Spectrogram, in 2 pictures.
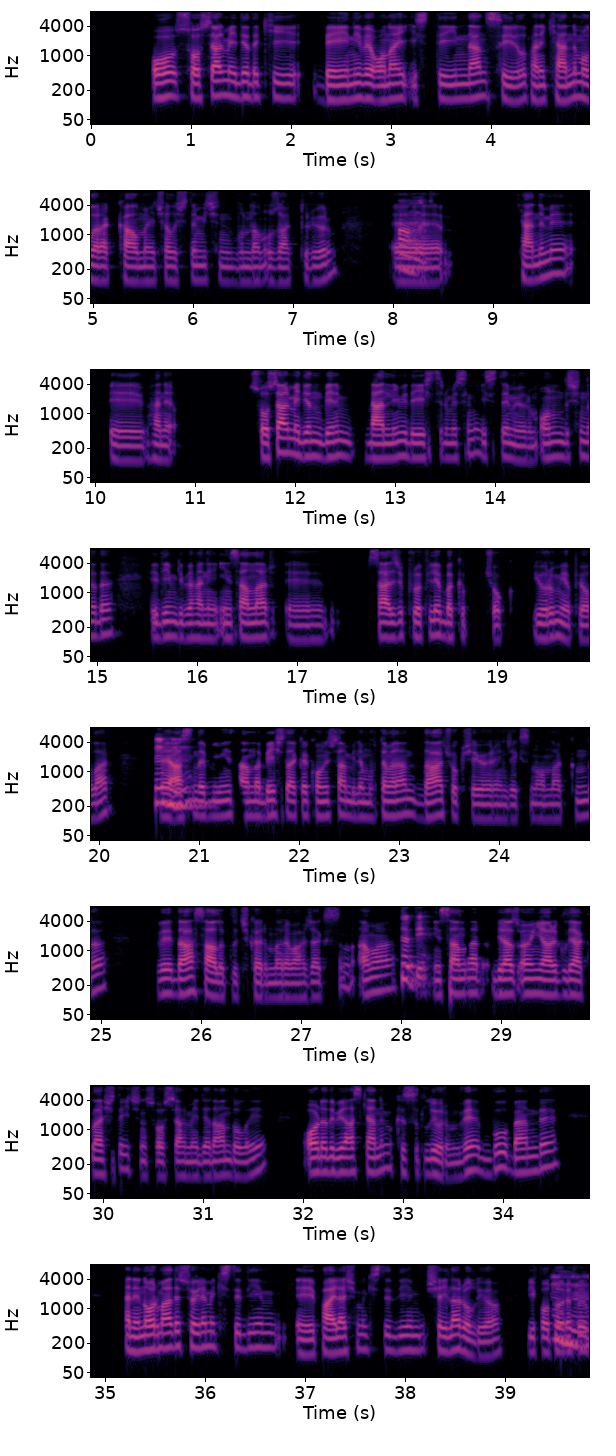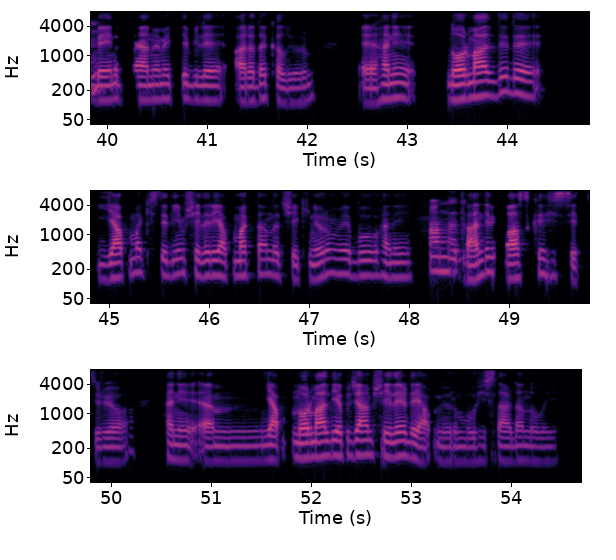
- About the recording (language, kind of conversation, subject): Turkish, advice, Sosyal medyada gerçek benliğinizi neden saklıyorsunuz?
- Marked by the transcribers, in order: tapping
